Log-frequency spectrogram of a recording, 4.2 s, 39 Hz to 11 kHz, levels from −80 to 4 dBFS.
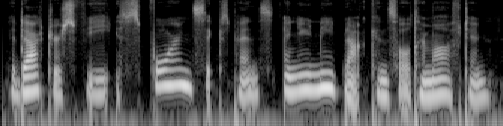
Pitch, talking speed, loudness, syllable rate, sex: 175 Hz, 200 wpm, -18 LUFS, 4.9 syllables/s, female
